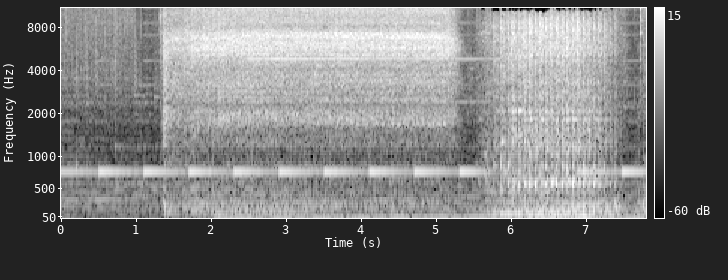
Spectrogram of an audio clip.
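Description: Starter cranks an ICON T8 engine during a cylinder compression test, a loud, rhythmic, pulsing churn that runs for several seconds, over a faint steady electronic beeping, and ends in a harsher, heavier burst.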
